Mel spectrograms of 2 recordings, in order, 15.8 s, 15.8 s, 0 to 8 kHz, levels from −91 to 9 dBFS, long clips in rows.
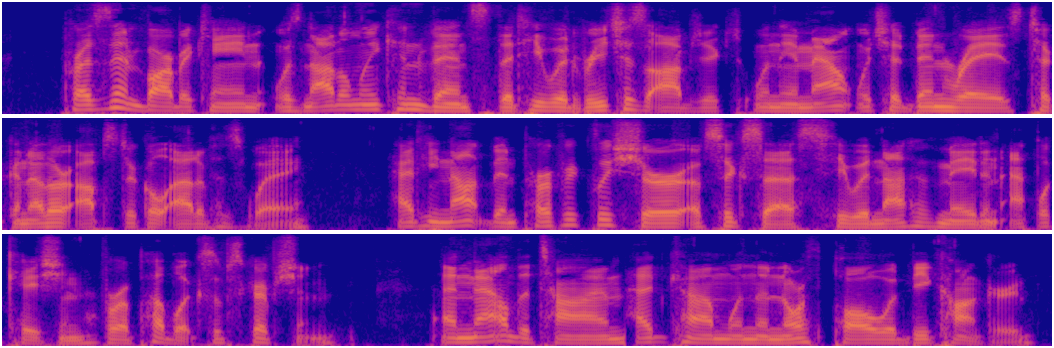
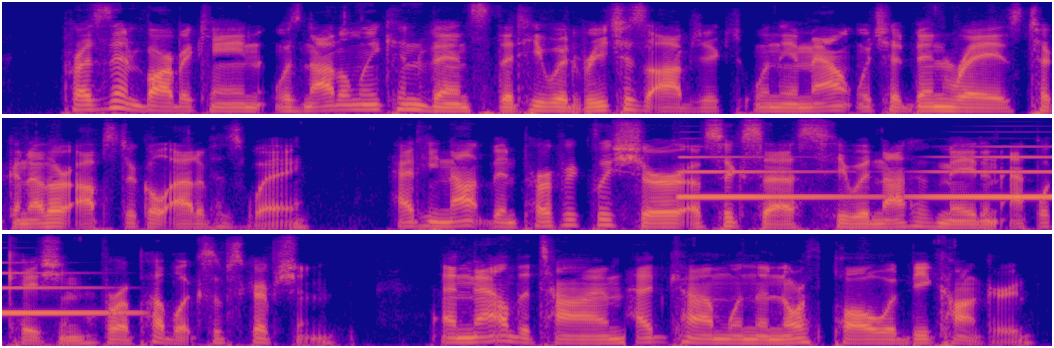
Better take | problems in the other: first | background sound (Wind instrument, woodwind instrument); 1 dB above the speech

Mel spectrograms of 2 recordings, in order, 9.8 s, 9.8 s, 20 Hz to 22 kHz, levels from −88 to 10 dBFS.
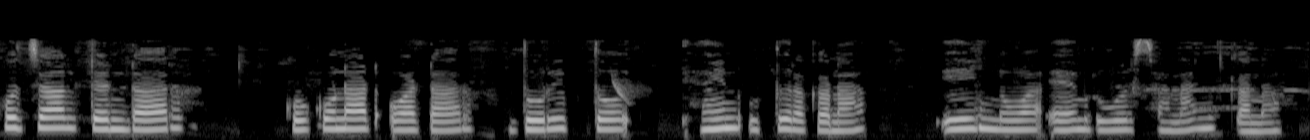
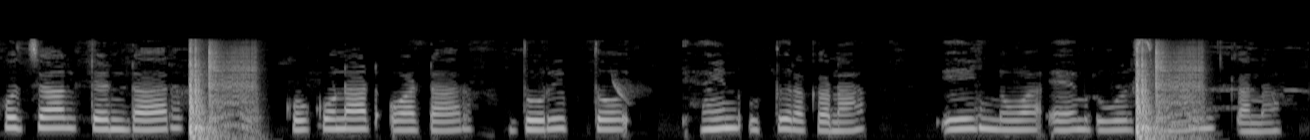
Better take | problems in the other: first | background sound (Cupboard open or close / Door); 5 dB above the speech

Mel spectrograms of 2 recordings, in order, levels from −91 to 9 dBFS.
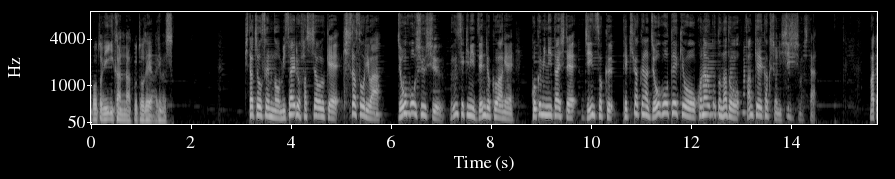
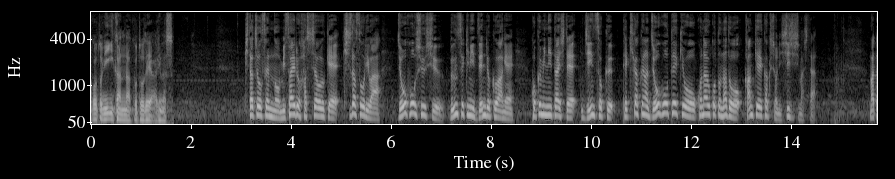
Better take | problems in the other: second | noise reduction (neural mask model DeepFilterNet 3)

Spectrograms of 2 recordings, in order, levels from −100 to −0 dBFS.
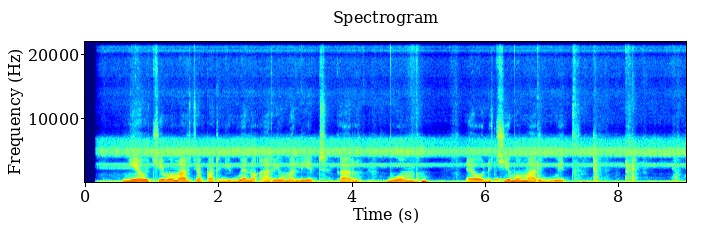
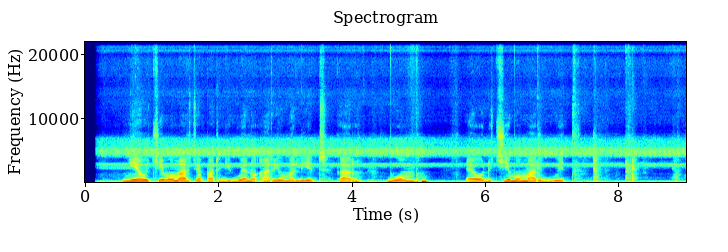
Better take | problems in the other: second | background sound (Cowbell); 19 dB below the speech

